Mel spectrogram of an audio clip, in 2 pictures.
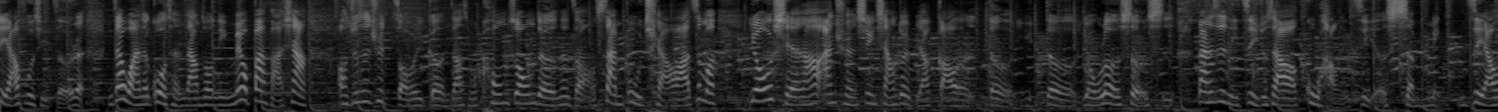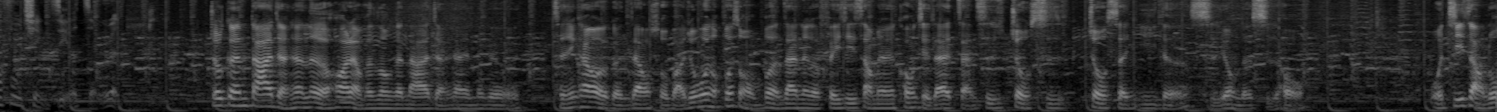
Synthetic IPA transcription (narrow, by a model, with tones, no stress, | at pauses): t͡ɕi˨˩jɑ˥˧ʊfu˥˩t͡ɕʰi˨˩t͡sɤ̰˧˦ɻə˥˩nni˨˩t͡sa˥˩ɪwa˧˥nd̪ə˦kwɔ˥˩ʈ͡ʂʰɤ˧ŋt̪ɑ˥ŋʈ͡ʂʊ˥ŋni˨˩me˧˥ɪjo˨˩ʊpa˥˩nfa˨˩ɕjɑ˥˩ŋʔɔ˥˧t͡ɕjo˥˧ʊʂ̬ɻ̩˥˧t͡ɕʰy˥˩t͡so˨˩ʊi˧˥ɡə˧˨ni˨˩˧ʂmə˧kʰʊ˥ŋʈ͡ʂʊ˥ŋd̪ə˨˩na˥˩ʈ͡ʂʊ˨˩ŋsa˥˧npu˥˩t͡ɕʰjɑ˧˥ʊa˨t͡sə˥˩mə˩ | jo˥ʊɕjɛ˧˥nɻa˧˥nxo˥˧ʊʔa˦˥nt͡ɕʰɥɛ˧˥nɕi˥˩ŋɕjɑ˥ŋt̪we˥˩ɪpi˨˩t͡ɕɑ˥˩ʊkɑ˥ʊ˧˥d̪̥ə˨ | d̪̥ə˨˩jo˧˥ʊlɤ˥˧ʂɤ˥˩ʂɻ̩˥t̪a˥˧nʂ̬ɻ̩˥˩ni˨˩t͡sɹ̩˥˩t͡ɕi˨t͡ɕjo˧ʂ̩˥˧jɑ˥˧ʊku˥˩xɑ̰˧˦ʊni˨˩t͡sɹ̩˥˩t͡ɕḭ˨˩d̪ə̰˩ʂə˦˥nmi˥˩ŋni˨˩t͡sɹ̩˥˩t͡ɕi˨˩jɑ˥˧ʊfu˥˩t͡ɕʰi˧˥nḭ˨t͡sɹ̩˥˩t͡ɕi˨˩d̪ə˩t͡sɤ̰˧˦ɻə̰˥˩n | t͡ɕjo˥˩ʊkə˦nt̪a˥t͡ɕa˥t͡ɕjɑ˨˩ŋɕjŋna˥˩ɡə˩xwa˥ljɑ˨˩ŋfə˦nʈ͡ʂʊ˦˥ŋkə˦˥nt̪a˥t͡ɕa˥t͡ɕjɑ˨˩ŋɕjɑ˥˧na˥˩ɡə˩ | t͡sʰə˧˥ŋt͡ɕi˥ŋkʰa˥˧nwa˥˩jo˧˩˦kə˧˩˨ʈ͡ʂə˥˧˩jɑ˥˩ŋswɔ˧˥pa˨˩˦t͡ɕjo˥˧ʊwwe˥˩sə˧˦m˦˩˨pu˥˧nə˧˦nt͡sa˥˧ɪna˥˩ɡə˩fe˥ɪt͡ɕi˦ʂɑ˥˧ŋmjɛ˥˨nkʰʊ˥ŋt͡ɕjɛ˨˩t͡sa˥˩ɪʈ͡ʂa˨˩nsʰɻ̩˥˧t͡ɕjo˥˨ʊʂ̩˥ | t͡ɕjo˥˨ʊʂə˦ni˥d̪ə˨ʂɻ̩˨˩jʊ˥˩ŋd̪ə˩ʂɻ̩˧˦xo˥˩ʊ | wɔ˨˩t͡ɕi˦˥ʈ͡ʂɑ˨˩ŋlɔ˥˨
